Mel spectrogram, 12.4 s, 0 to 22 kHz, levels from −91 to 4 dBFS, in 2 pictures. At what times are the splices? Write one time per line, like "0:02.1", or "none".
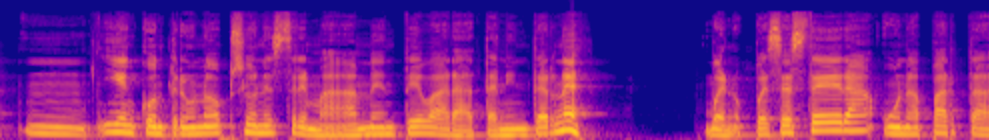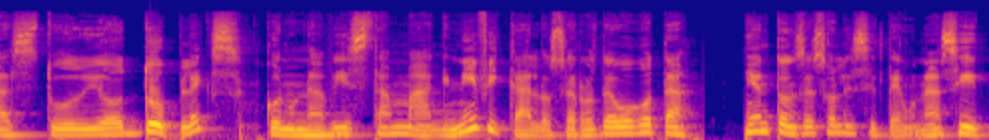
none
